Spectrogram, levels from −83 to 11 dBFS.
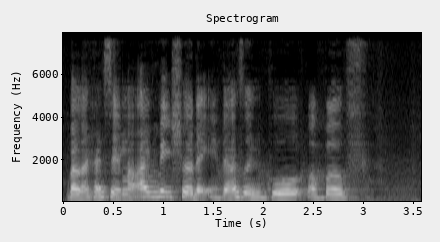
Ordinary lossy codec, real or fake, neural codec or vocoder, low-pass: none; fake; codec, 16 kHz, 1 kbps, FunCodec, trained on Chinese and English, 50 frames a second; none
